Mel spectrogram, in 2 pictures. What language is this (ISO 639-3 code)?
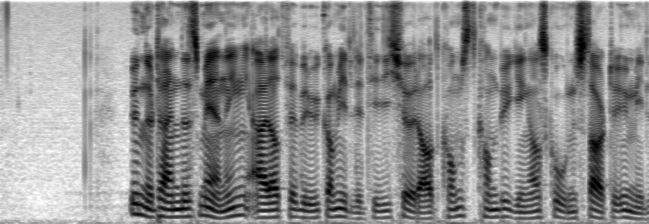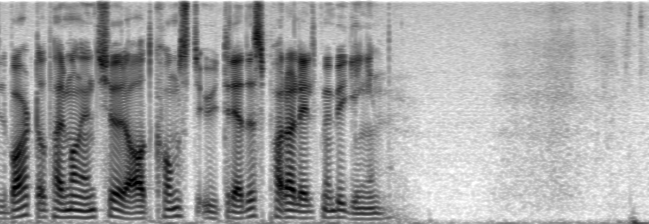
nor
